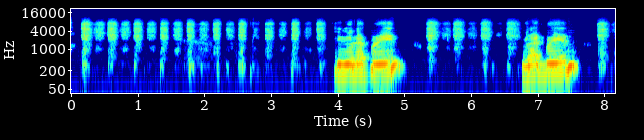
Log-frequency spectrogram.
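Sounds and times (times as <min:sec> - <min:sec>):
man doing rapid forceful yogic fire breathing through one nostril: 0:00.0 - 0:04.0, 0:05.1 - 0:07.1, 0:07.7 - 0:08.1
speech: 0:04.0 - 0:05.0, 0:06.8 - 0:07.6.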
